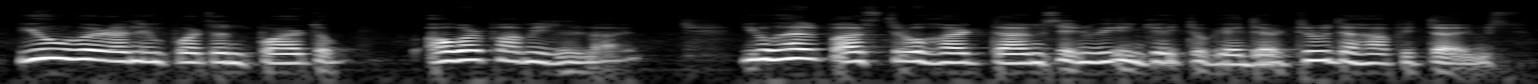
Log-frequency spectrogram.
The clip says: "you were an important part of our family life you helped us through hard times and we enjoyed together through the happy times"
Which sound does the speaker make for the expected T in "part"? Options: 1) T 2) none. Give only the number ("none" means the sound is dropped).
1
